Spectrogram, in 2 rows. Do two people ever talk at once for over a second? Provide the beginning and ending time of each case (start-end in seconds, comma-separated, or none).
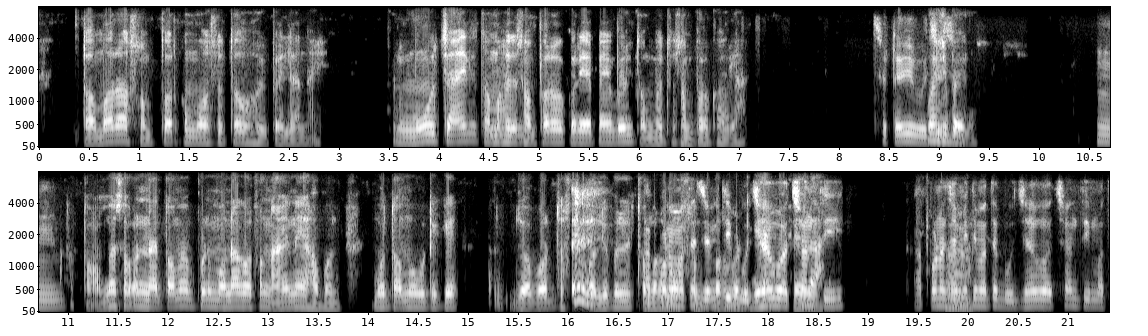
16.8-18.6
